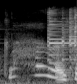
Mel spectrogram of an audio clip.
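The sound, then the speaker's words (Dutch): A knife used for cutting frozen bread is slammed down onto a hard surface, giving a single sharp metallic clink that rings briefly while a person keeps talking over it. “Oh, dat klinkt zo mooi, hè, dat mes dat ik zo neer, neerknal.”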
